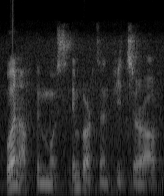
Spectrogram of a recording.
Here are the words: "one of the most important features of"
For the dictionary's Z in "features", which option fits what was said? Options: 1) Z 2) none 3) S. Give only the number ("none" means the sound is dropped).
2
